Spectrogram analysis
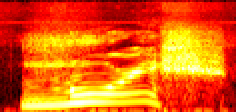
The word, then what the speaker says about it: moreish: hi there students moorish and moorish okay they're both adjectives and the pronunciation is identical however the meaning is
